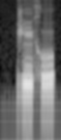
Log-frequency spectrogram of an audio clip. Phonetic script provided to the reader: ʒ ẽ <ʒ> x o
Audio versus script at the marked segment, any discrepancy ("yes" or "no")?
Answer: yes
